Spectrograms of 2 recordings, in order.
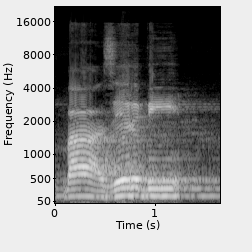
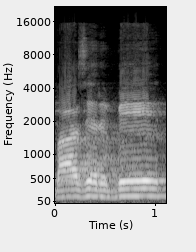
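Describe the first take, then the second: First: The final vowel is an 'ee' sound. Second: The final vowel is an 'ay' sound. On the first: The speaker calls it right. "हमें कुरान को मारूफ पढ़ना है।" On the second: The speaker calls it wrong. "इस तरह से नहीं पढ़ना है। ... इसी को कहते हैं मजहूल।"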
